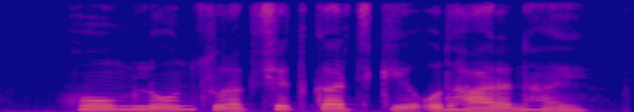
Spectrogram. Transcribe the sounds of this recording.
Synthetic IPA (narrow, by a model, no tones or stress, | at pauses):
hoːmloːnsʊɾəkʃɪt̪kɐɾt͡ʃkeʔʊ̰d̪aːɾənɦɛj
